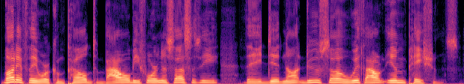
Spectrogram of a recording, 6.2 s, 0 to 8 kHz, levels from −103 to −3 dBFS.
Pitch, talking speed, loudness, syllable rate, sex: 155 Hz, 155 wpm, -18 LUFS, 4.9 syllables/s, male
